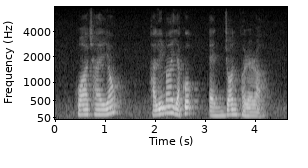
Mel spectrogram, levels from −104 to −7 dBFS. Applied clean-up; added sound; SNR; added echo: none; none; none; none.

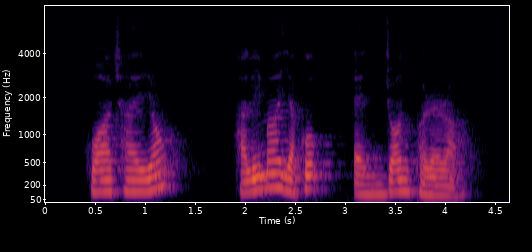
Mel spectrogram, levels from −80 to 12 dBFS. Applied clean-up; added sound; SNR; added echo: neural mask model Resemble Enhance denoiser.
